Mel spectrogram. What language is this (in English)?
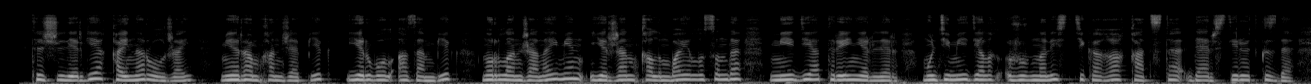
Kazakh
